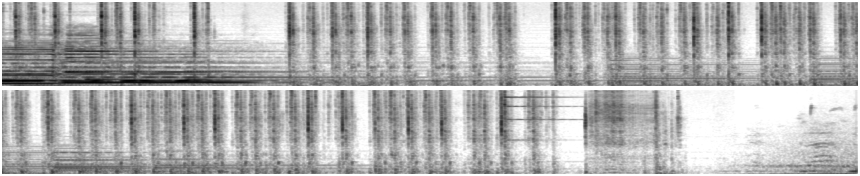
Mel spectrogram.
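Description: Manual typewriter keys clacking in quick, irregular runs over soft sustained music; a louder musical passage fades away in the first few seconds. Near the end there is a brief ringing tone followed by a short rasp.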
